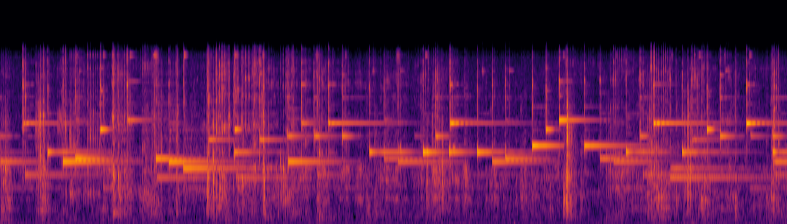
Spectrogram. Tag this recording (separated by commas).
Music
